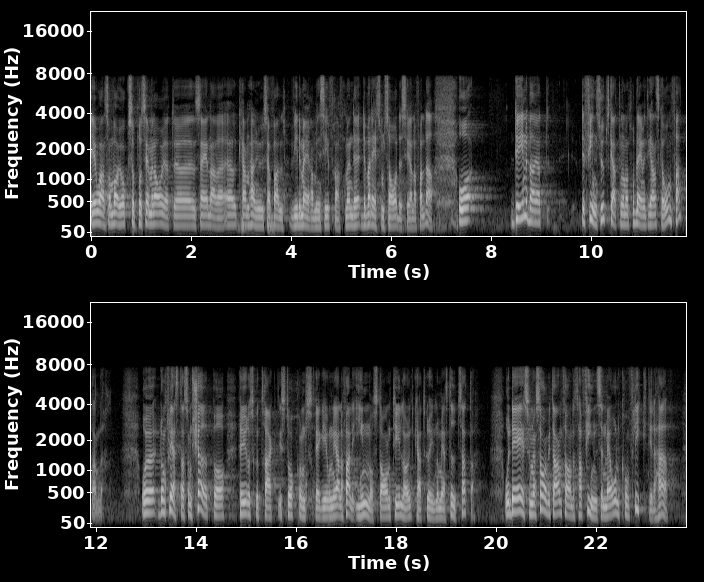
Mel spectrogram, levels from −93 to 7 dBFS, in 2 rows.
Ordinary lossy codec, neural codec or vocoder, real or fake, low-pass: none; none; real; none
